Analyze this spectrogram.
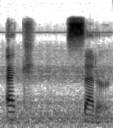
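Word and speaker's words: Exeter: Extor is pronounced eeter though honestly half of Britain's place names are intentionally designed to confuse outsiders.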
